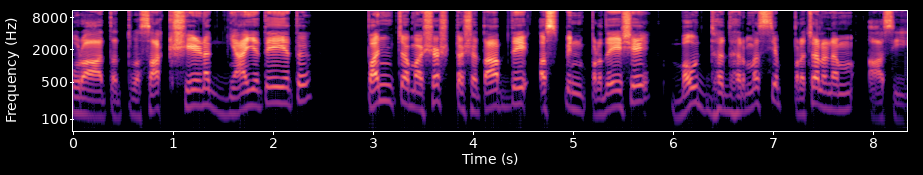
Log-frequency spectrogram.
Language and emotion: Sanskrit, neutral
